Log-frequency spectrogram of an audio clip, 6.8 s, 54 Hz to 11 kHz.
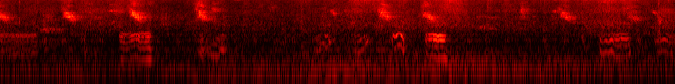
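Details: Shih Tzu litter of newborn puppies, recorded in 2014 as the mother tries to carry the puppies to a box: wavering, quavering squeaky whines repeat in short bursts, with steady low hum and faint clicks underneath.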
